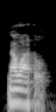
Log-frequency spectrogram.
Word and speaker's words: Nahuatl: Yeah, Nahuatl.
